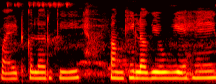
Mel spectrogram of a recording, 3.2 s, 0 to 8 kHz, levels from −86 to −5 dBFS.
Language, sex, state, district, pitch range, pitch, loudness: Hindi, female, Bihar, Araria, 215-230 Hz, 220 Hz, -33 LUFS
